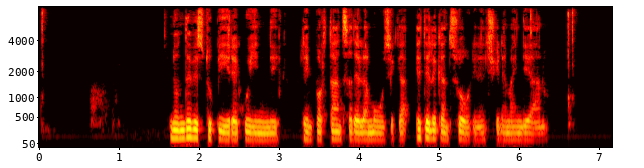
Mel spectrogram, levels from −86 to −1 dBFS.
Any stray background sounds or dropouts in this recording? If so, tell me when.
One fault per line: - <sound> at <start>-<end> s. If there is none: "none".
none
